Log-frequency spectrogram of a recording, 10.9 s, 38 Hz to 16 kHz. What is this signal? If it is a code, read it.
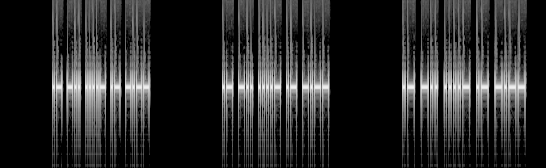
Morse code, heard as a keyed tone, about 30 wpm, 700 Hz. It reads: AD4AY AD4AY AD4AY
